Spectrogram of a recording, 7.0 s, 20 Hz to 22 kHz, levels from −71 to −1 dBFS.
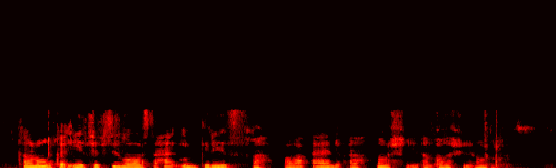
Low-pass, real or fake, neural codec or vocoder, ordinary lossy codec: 9.9 kHz; fake; autoencoder, 22.05 kHz, a latent of 192 numbers a frame, VITS, trained on one speaker; AAC, 24 kbps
